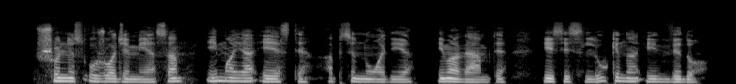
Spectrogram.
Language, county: Lithuanian, Kaunas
